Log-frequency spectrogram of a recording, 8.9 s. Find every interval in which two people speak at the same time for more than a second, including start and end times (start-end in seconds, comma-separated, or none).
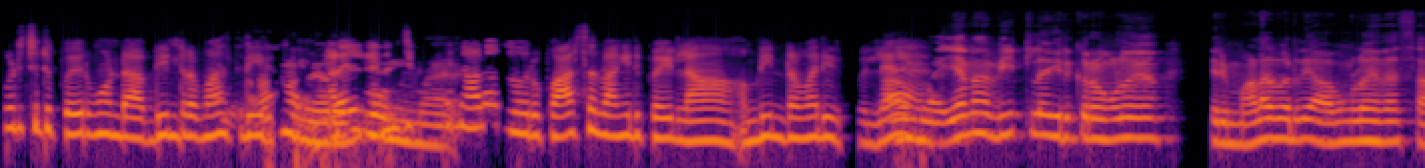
1.4-2.7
